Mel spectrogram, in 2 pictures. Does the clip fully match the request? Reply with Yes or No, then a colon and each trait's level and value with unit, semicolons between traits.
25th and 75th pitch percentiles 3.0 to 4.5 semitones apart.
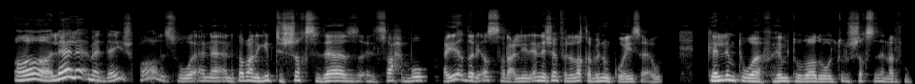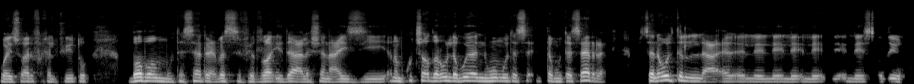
Yes: average, 3.7 semitones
